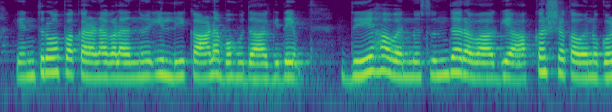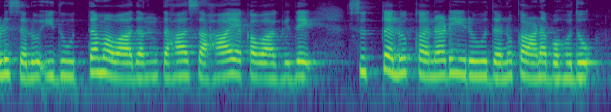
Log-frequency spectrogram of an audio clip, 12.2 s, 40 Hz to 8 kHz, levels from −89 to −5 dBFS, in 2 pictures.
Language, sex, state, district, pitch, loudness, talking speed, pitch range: Kannada, female, Karnataka, Belgaum, 215 Hz, -22 LUFS, 80 wpm, 210-230 Hz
